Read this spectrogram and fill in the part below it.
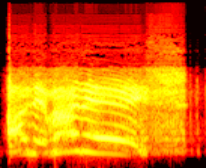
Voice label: enemy detected, mood high, speech; War Thunder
